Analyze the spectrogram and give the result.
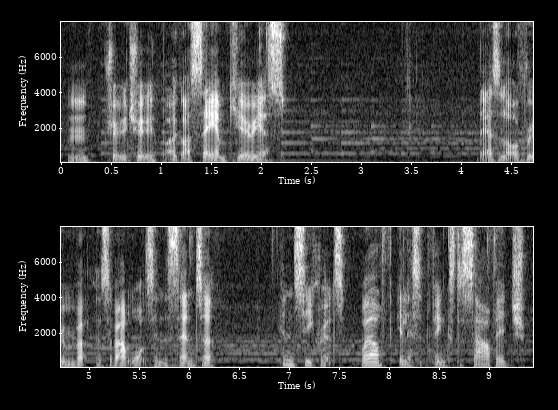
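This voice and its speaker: A man's voice: medium pitch, normal speed, fairly bright tone, faint music behind, lightly acted. A man voicing a brash, curious scavenger guide in a visual novel, with informal, slangy speech. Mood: curious, probing.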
